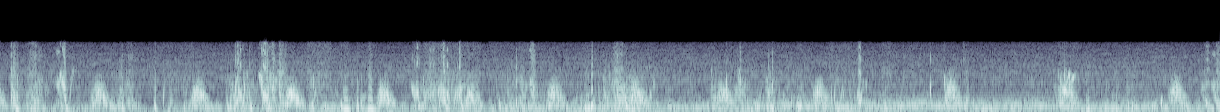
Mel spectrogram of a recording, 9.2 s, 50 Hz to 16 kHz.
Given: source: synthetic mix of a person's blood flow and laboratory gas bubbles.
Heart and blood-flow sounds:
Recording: Doppler ultrasound of blood flow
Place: subclavian vein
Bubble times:
0.07-0.56 s: bubbles
0.82-1.07 s: bubbles
1.12-1.32 s: bubbles
1.36-1.47 s: bubbles
1.68-2.22 s: bubbles
2.29-2.84 s: bubbles
3.07-3.62 s: bubbles
3.67-4.09 s: bubbles
4.32-4.93 s: bubbles
5.31-6.10 s: bubbles
6.21-6.50 s: bubbles
6.61-6.69 s: bubbles
6.96-7.02 s: bubbles
7.06-7.13 s: bubbles
7.21-7.29 s: bubbles
7.90-8.54 s: bubbles
8.67-8.75 s: bubbles
9.00-9.16 s: bubbles
From the record:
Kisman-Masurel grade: 242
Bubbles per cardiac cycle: several, 3 to 8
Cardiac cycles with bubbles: 100%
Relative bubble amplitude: moderate (0.250 to 0.450)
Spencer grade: 3 (all of the cardiac periods contain showers or single bubble signals, but not dominating or overriding the cardiac motion signals)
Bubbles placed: anywhere in the cardiac cycle

